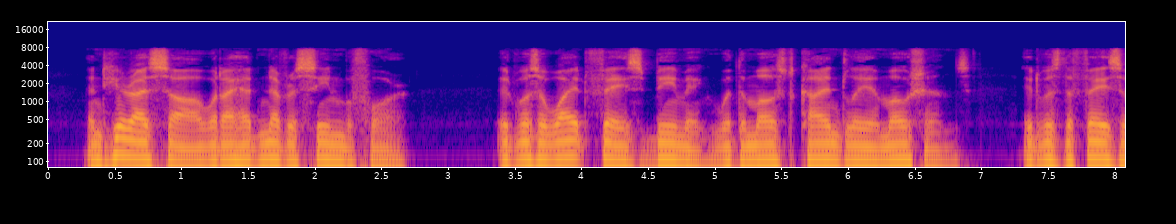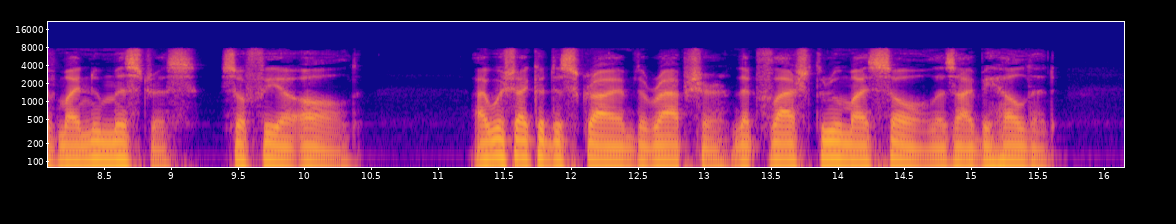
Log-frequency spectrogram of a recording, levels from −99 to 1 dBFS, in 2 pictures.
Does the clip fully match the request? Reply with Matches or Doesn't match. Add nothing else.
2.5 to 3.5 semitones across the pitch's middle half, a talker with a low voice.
Matches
